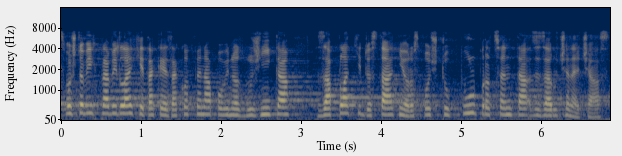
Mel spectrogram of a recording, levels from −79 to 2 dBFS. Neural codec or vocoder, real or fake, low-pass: none; real; 7.2 kHz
